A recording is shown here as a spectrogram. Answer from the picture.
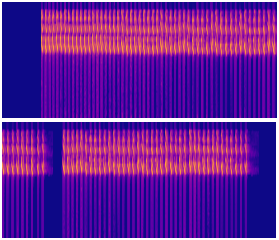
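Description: Crested jay (cililin) calling: a loud, rapid, even rattle of high, sharp notes, running for about five and a half seconds, breaking off briefly, then resuming for about four seconds more.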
